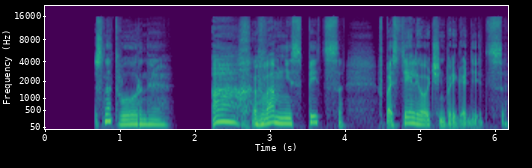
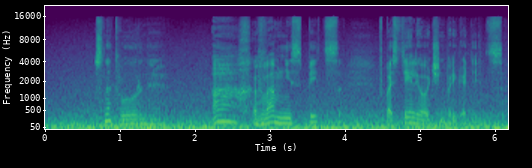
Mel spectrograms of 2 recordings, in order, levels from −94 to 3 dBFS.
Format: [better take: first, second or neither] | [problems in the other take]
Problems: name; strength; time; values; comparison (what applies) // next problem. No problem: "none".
first | wind noise on the microphone; occasional gusts; 15 dB below the speech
